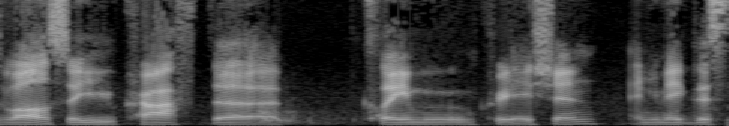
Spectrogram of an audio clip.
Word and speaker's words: Claymoo: Is that how you pronounce it? Claymoo.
